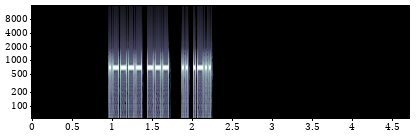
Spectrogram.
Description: Morse code, heard as a keyed tone, about 50 wpm, 700 Hz. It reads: 1O IL
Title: Winter Field Day Exchanges 50wpm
